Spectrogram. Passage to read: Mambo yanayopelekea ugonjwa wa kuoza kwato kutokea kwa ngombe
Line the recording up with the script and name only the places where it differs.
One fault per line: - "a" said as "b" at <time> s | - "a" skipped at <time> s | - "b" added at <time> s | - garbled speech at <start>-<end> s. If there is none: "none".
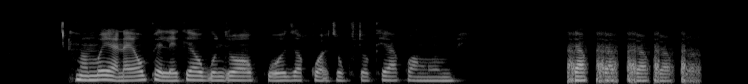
none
